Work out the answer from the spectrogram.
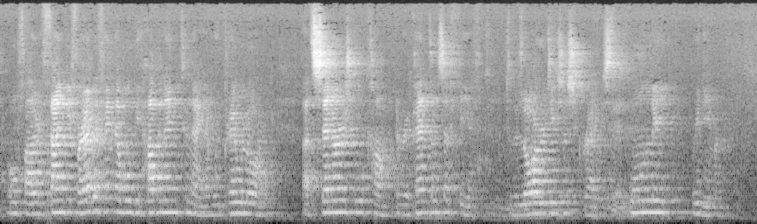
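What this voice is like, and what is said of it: Spanish accent in English. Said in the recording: “You'll know from ... accent that he wasn't brought up in Stewart Park. And of course, our brother is from the land of Spain”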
